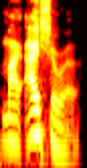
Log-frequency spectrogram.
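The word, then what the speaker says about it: מעשר: Malachi chapter 3 8-10 means 10th in the Hebrew and is pronounced my eyesher 10% of every penny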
